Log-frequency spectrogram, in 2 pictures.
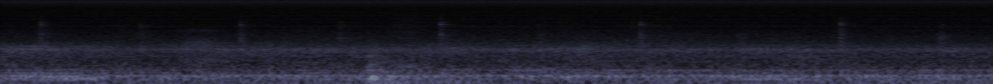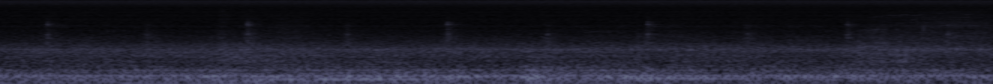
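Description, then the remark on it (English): A clock ticks steadily about once a second, faint but regular, over a constant low rumble of traffic. No one speaks. “There's tiredness and alertness and traffic and the ticking of the clock and the sound of my words.”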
